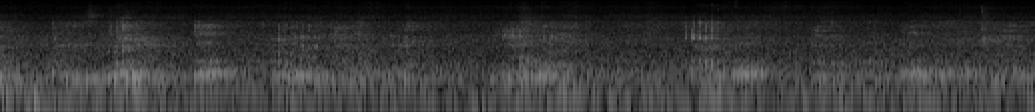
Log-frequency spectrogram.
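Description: Pigs on a Philippine pig farm give repeated short grunts and oinks, spaced irregularly at moderate distance, over a steady low background hum.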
